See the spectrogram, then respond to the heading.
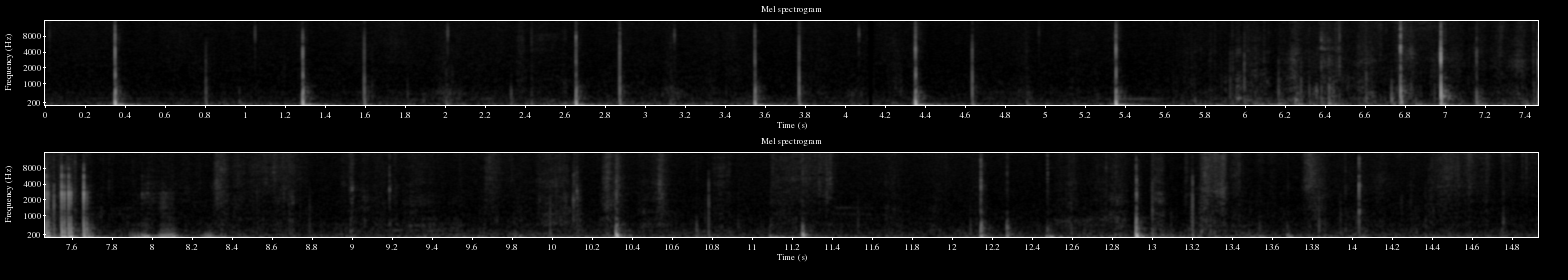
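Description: A closed clear PVC zip binder (planner) cover with red trim lies flat while a fingertip and then a knuckle tap, press and rub its transparent plastic surface, the other hand steadying the edge. Sharp, dull taps with a low thump stand out in the first half. Softer crinkly rubbing and scratching follow, with a few scattered taps near the end.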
